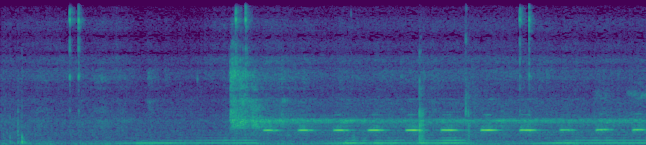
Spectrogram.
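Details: A Northern Saw-whet Owl, a tiny Wisconsin owl with a high, quiet call, gives a steady run of short, high, even toots, almost three per second, over a low droning hum and faint room clicks.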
